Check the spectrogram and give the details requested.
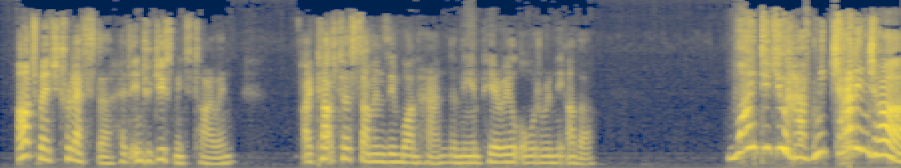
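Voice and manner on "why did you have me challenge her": very high, shrill shrieking. A summoned character confronts the archmage who advised them, shrieking. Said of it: "I shrieked".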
